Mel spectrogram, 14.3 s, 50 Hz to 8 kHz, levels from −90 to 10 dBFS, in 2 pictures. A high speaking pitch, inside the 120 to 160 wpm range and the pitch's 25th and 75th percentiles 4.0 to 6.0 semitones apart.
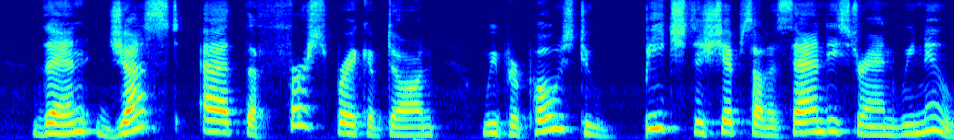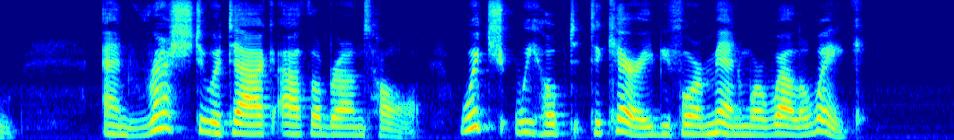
Yes: high, 205 Hz; average, 150 wpm; average, 5.1 semitones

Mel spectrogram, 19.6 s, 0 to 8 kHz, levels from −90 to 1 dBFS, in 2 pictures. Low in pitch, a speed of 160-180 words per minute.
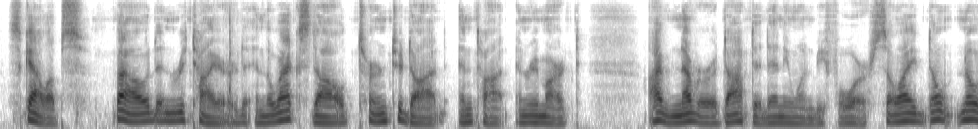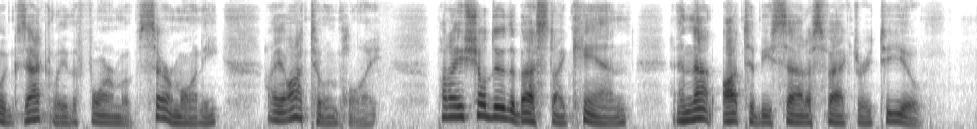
No: low, 115 Hz; average, 150 wpm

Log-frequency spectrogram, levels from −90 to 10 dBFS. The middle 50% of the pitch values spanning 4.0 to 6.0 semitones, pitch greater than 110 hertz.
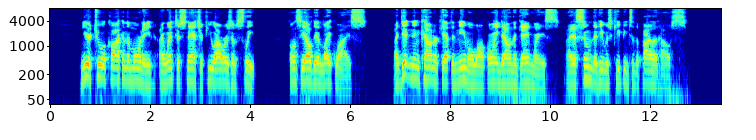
No: average, 3.1 semitones; low, 135 Hz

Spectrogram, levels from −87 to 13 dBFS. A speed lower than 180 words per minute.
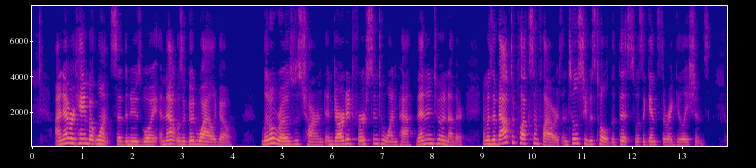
No: average, 195 wpm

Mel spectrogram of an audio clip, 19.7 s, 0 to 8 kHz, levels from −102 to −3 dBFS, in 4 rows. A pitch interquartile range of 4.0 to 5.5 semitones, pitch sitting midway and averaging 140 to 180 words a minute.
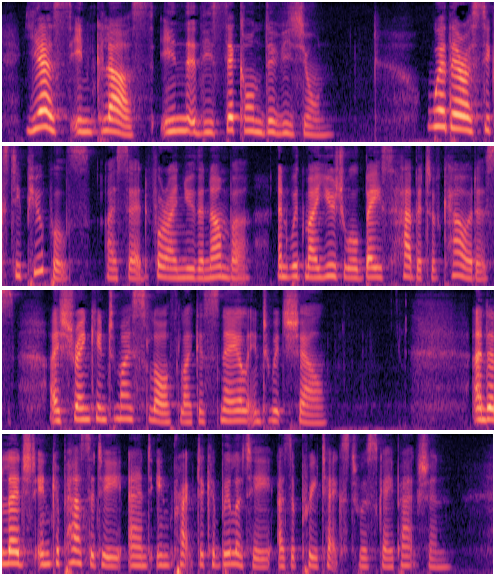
No: average, 4.3 semitones; high, 215 Hz; average, 150 wpm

